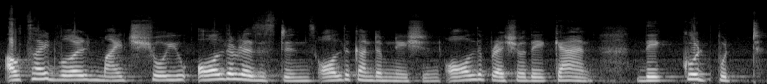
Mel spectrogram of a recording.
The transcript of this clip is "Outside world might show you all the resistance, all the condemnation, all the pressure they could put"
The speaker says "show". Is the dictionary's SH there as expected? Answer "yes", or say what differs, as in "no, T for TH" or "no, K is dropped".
yes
